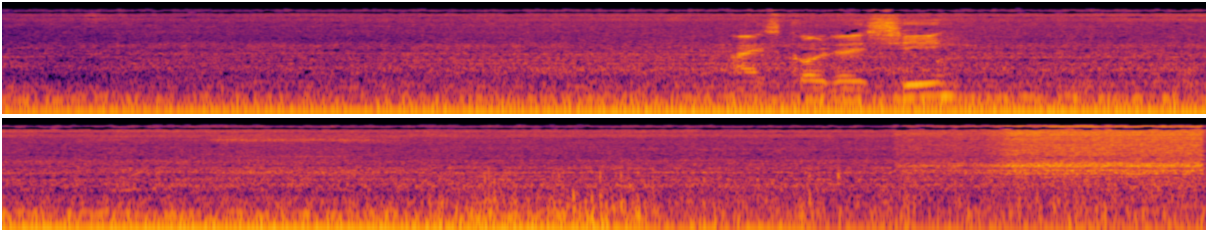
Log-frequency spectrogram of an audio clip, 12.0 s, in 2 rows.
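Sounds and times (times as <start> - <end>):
car engine idling: 0.0 - 12.0
hiss: 10.5 - 12.0.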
